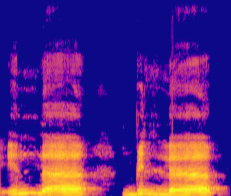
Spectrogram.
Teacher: اللہ کے لام سے پہلے زیر ہے تو یہ باریک بھی پڑھی جائے گی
